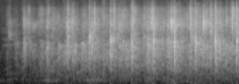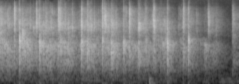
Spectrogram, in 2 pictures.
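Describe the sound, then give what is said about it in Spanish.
Audience applause during a church service: many hands clapping together in a dense, steady crackle that stays fairly loud and even from start to finish. “Un aplauso fuerte, amen.”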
